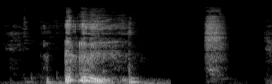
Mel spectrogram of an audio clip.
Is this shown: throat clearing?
yes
